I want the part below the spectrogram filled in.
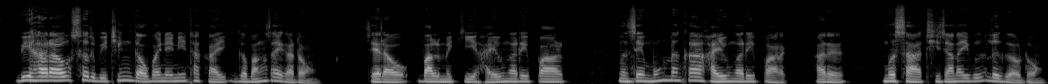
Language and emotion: Bodo, neutral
